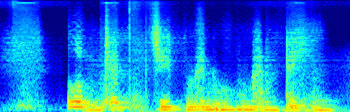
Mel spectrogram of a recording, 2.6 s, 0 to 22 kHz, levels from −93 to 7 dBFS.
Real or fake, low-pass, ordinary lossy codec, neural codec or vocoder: fake; none; none; codec, 44.1 kHz, 0.9 kbps, DAC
